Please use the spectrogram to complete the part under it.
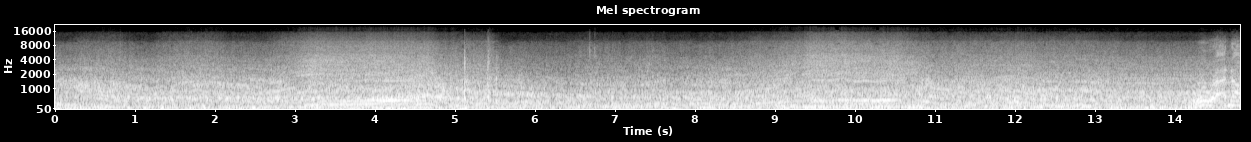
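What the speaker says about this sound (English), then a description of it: "They're out there making some noise at the Chili Bow in this D-main." Sprint cars racing the D-main at the Chili Bowl dirt track, a dense, roaring wall of engines rising and falling as cars sweep past, continuous and loud, with a commentator talking over the din.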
